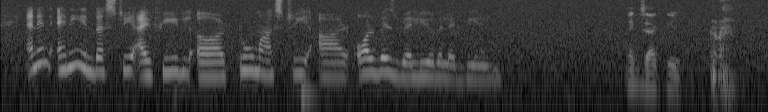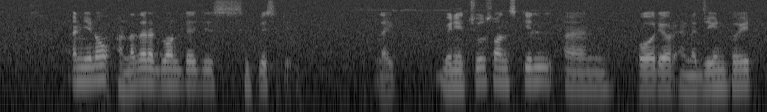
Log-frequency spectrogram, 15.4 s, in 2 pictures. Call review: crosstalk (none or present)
none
